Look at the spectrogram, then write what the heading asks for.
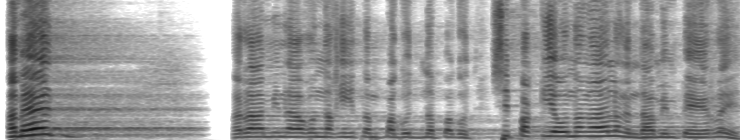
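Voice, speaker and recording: A male pastor with a Filipino accent preaching a sermon, mixing Tagalog and English and building to loud exhortations. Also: high-pitched, steady tone, quick pace. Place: church hall. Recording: long hall reverb.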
